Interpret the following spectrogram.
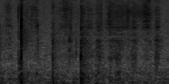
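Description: Chalk writing on a chalkboard: a few faint, short taps and scratches as characters are written.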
